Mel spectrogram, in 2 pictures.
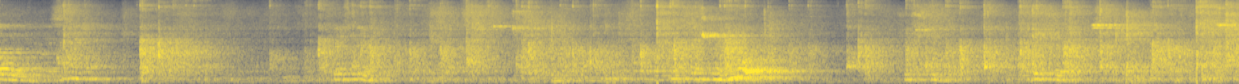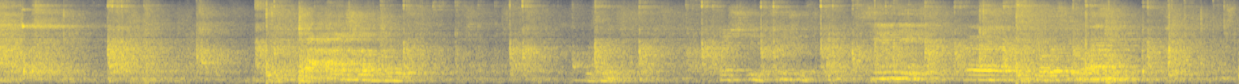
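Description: A table tennis ball clicks back and forth between paddles and the table in a rapid rally.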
